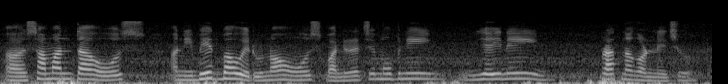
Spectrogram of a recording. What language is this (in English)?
Nepali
